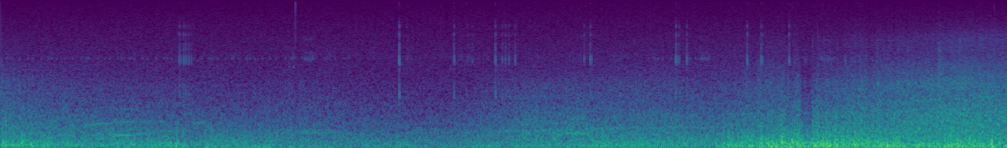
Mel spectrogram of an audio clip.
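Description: Wind rumbles low against the microphone, growing stronger toward the end.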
